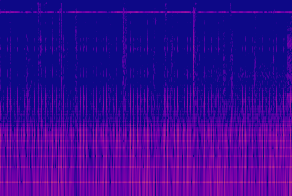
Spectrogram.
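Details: Lynx and an orange domestic cat purring together in winter, showing they are happy and are pals; a soft, steady low rumbling purr with faint rhythmic pulsing, quiet throughout.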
